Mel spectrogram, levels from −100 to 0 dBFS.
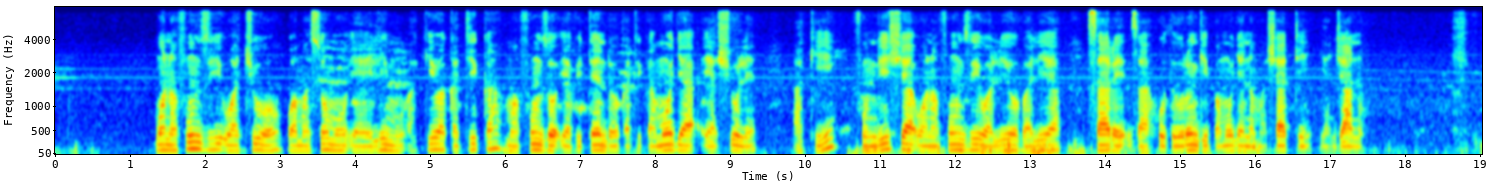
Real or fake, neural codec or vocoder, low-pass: real; none; 7.2 kHz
